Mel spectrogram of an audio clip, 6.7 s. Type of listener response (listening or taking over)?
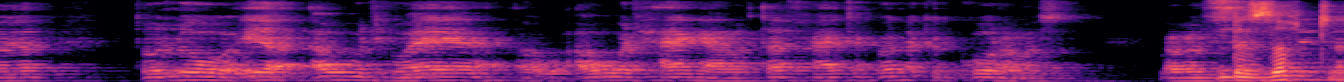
listening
